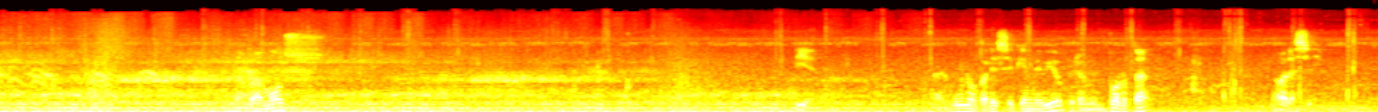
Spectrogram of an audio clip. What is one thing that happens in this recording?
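Footsteps tread softly on cobblestones.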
